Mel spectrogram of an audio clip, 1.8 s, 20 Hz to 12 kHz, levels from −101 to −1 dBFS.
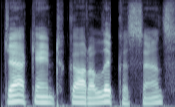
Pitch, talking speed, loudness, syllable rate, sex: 130 Hz, 240 wpm, -19 LUFS, 4.7 syllables/s, male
